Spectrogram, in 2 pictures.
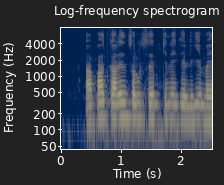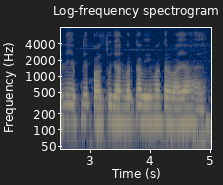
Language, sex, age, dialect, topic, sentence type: Hindi, male, 18-24, Awadhi Bundeli, banking, statement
